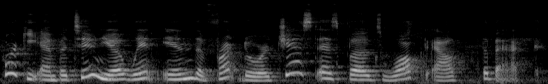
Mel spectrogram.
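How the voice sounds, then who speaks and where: A woman P.E. teacher reading a children's storybook aloud, clear and expressive. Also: on the high side, slow.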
